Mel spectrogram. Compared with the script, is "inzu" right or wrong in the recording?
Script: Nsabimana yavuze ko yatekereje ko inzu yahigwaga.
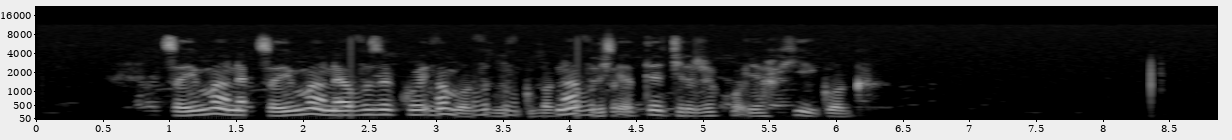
wrong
